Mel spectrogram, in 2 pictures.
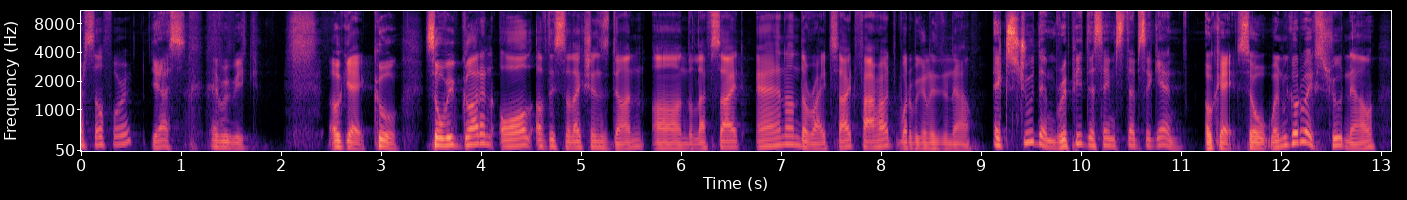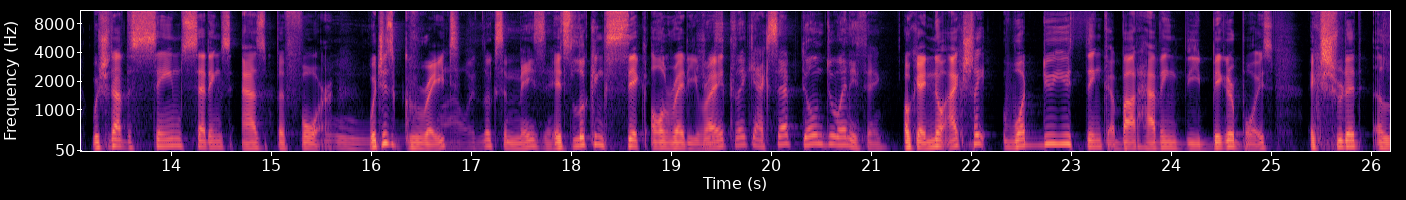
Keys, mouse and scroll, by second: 1.0 right click, 6.0 right click, 13.4 click, 14.0 right click, 18.2 w, 21.8-23.7 typing.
